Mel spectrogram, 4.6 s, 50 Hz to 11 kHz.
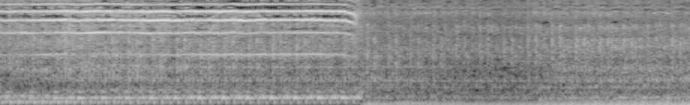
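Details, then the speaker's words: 5.9 diesel VGT turbo swap: strong steady turbo whistle that drops away suddenly as the vanes open; normal turbo sound. "what it's supposed to do. That's what she's supposed to sound like."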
